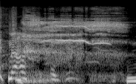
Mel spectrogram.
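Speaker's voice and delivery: high burst of laughter; laughing. Real, not acted. Laughing at own story.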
